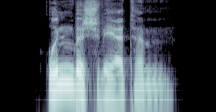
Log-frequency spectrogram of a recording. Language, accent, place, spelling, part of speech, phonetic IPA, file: German, Germany, Berlin, unbeschwertem, adjective, [ˈʊnbəˌʃveːɐ̯təm], De-unbeschwertem.ogg
- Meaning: strong dative masculine/neuter singular of unbeschwert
